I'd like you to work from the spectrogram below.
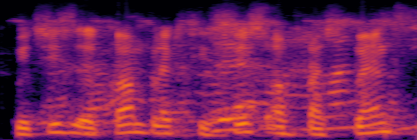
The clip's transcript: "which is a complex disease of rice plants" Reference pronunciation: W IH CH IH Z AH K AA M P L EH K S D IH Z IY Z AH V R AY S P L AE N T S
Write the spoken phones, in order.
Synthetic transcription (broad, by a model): W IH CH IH S AH K AA M P L EH K S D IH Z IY S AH F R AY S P L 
